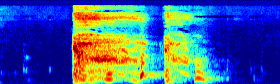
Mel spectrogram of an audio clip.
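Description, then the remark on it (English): A harsh, raspy cough followed by two shorter throaty clearing bursts, fairly loud and alone with no talking, lasting just over a second. “Spirit often tickles my throat when they're trying to come through or somebody's trying to give me a message.”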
